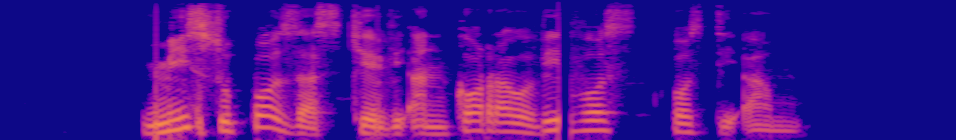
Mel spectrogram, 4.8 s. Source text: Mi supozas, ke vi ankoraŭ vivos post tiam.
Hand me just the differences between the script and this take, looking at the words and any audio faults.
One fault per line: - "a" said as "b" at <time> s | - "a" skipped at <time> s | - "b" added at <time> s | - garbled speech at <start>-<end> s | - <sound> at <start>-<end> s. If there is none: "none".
- dropout at 2.8-2.9 s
